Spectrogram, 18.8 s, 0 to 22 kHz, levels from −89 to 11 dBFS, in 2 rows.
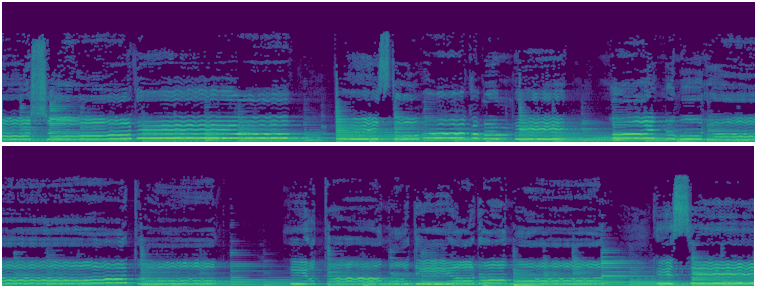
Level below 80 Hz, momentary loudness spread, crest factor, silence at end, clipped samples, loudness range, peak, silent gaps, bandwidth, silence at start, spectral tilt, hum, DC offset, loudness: -58 dBFS; 8 LU; 14 dB; 0 s; under 0.1%; 4 LU; -4 dBFS; none; 17 kHz; 0 s; -4.5 dB/octave; none; under 0.1%; -18 LUFS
